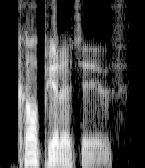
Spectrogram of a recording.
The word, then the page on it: copulative: British English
